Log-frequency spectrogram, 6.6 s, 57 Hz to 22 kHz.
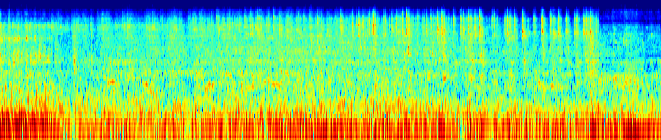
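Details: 1965 Plymouth Fury wagon V8 with a big cam: loud, uneven, lumpy low idle because one fuel injector isn't spraying at all and another sprays light.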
